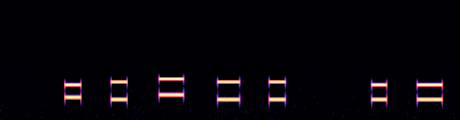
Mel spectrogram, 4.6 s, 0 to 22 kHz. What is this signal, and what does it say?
DTMF, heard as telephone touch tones, dialled by hand, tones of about 190 ms. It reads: 42922 11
